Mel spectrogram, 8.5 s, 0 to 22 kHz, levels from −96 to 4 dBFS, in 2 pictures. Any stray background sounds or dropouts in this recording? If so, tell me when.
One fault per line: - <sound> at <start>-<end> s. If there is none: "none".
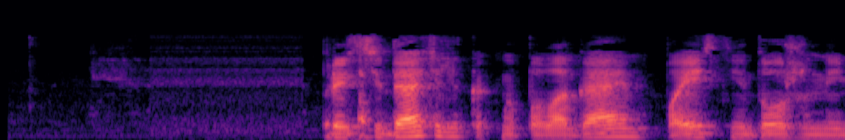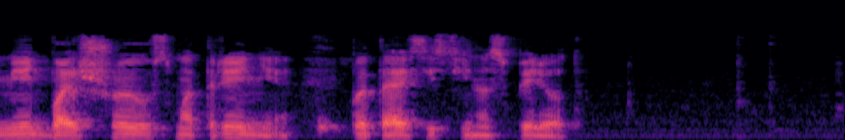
none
